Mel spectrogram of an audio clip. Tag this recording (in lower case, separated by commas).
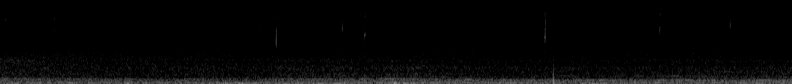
drip, liquid, water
